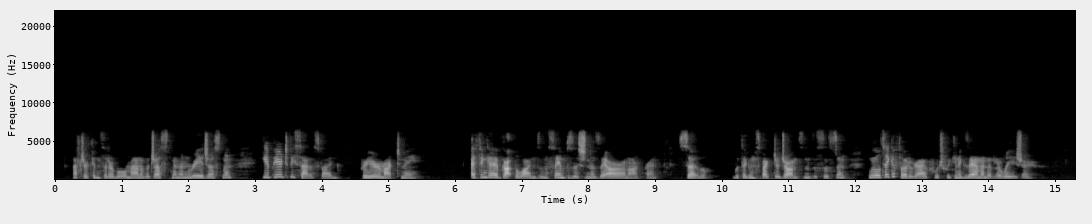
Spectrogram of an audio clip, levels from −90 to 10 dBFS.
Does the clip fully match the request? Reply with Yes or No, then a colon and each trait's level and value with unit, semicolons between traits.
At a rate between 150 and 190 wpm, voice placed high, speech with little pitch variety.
No: fast, 205 wpm; high, 210 Hz; narrow, 1.9 semitones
